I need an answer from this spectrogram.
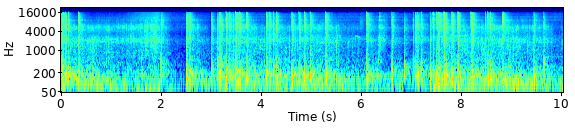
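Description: Fireworks display: a dense run of shell bursts overhead, sharp bangs and crackling one after another. There is a brief lull about two seconds in, then the bursts resume just as thickly.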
